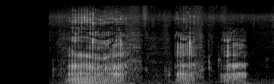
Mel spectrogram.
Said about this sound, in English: I'm a pig. A pink pig.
